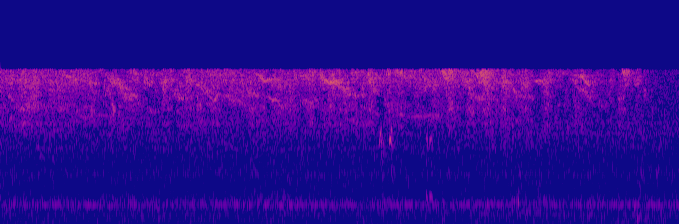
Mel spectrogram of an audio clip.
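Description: Near silence: faint, distant small birds chirping over a low steady hum.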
